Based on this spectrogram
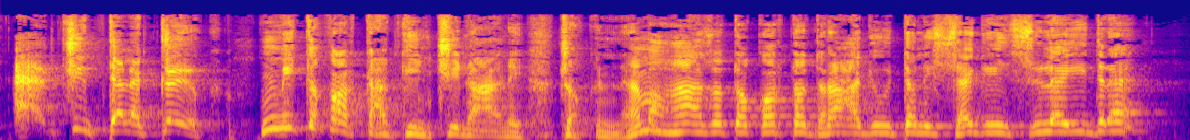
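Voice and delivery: very high, loud scolding screech; furious high-pitched stepmother voice; yelling stepmother. Acted. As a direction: yell at a child caught red-handed. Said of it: "s így üvöltött".

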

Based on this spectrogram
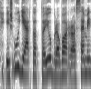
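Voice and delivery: ordinary delivery, nothing marked

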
